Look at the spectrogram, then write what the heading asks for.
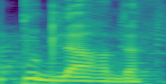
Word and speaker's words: Poudlard: Une lettre pour aller à Poudlard. Oui, je prononce le D à la fin, oui.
